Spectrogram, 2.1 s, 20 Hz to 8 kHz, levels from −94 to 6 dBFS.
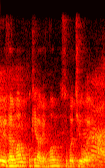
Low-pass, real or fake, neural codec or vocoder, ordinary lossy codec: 7.2 kHz; real; none; none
